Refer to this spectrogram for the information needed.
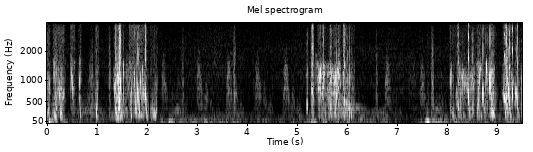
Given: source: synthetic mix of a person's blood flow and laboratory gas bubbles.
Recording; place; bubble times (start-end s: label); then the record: Doppler ultrasound of blood flow; subclavian vein
0.00-0.38 s: bubbles
0.46-0.57 s: bubbles
0.62-0.71 s: bubbles
0.96-1.04 s: bubbles
1.31-2.22 s: bubbles
5.17-5.24 s: bubbles
5.28-5.35 s: bubbles
5.39-6.17 s: bubbles
8.04-9.00 s: bubbles
9.09-9.52 s: bubbles
From the record:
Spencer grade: 3 (all of the cardiac periods contain showers or single bubble signals, but not dominating or overriding the cardiac motion signals); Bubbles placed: anywhere in the cardiac cycle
